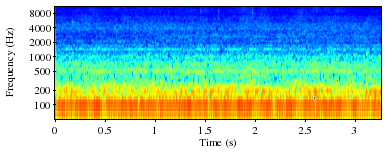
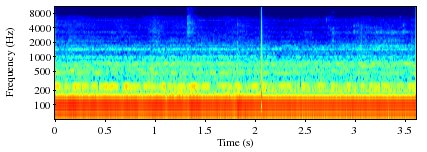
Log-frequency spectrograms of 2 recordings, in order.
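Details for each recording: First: Biasi M90F 24S combi boiler on shower hot-water demand: steady low burner roar with fan hum, then the burner cuts out and does not relight, so the shower water goes cold. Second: Biasi M90F 24S combi boiler with a no-hot-water complaint, running on central heating: steady low hum of the burner staying lit with no cutting out or surging, an even burn; heating side works normally.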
